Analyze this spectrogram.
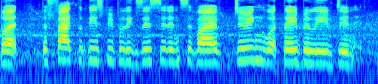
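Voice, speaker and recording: A woman is heard with a dry sound with no echo, with noticeable background noise present. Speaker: interviewee. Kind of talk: interview answer. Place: street.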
